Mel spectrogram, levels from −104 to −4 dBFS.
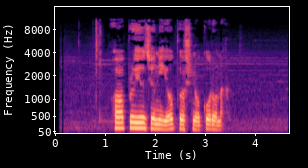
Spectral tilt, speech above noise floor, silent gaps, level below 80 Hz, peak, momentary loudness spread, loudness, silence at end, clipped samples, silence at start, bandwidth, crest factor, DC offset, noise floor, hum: -6.5 dB/octave; 40 dB; none; -64 dBFS; -2 dBFS; 23 LU; -17 LUFS; 1.35 s; under 0.1%; 1.15 s; 11 kHz; 16 dB; under 0.1%; -56 dBFS; none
